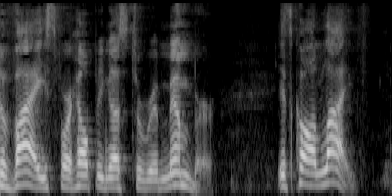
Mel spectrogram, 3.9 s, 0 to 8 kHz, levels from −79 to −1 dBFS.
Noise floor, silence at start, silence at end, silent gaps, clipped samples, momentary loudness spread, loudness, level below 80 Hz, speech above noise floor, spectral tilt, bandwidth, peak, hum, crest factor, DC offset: -58 dBFS; 0 s; 0.4 s; none; under 0.1%; 12 LU; -25 LUFS; -68 dBFS; 34 dB; -5 dB/octave; 7.6 kHz; -10 dBFS; none; 16 dB; under 0.1%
